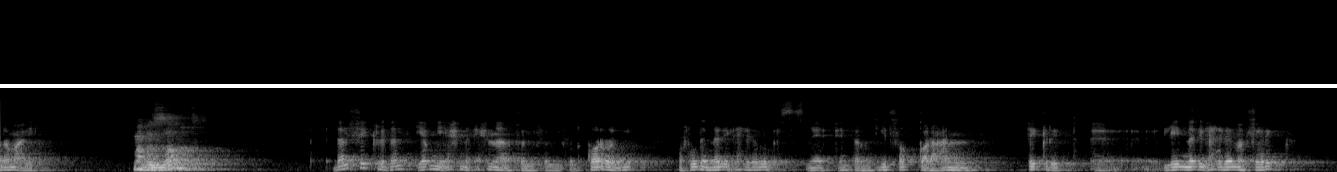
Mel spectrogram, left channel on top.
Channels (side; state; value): left; silent; 56 dB below the other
